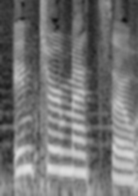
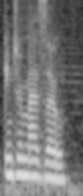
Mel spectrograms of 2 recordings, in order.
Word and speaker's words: Intermezzo: Yeah, Intermezzo. I think that's how you pronounce it, or is it Intermezzo? – Intermezzo. – Italian word, right?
